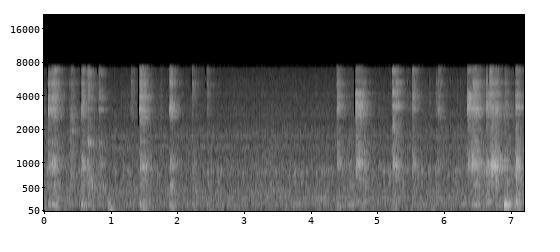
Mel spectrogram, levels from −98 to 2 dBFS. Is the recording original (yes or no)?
yes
